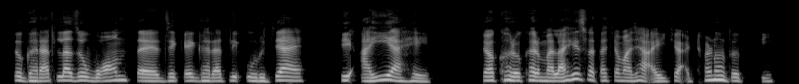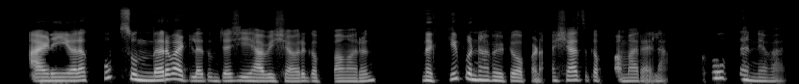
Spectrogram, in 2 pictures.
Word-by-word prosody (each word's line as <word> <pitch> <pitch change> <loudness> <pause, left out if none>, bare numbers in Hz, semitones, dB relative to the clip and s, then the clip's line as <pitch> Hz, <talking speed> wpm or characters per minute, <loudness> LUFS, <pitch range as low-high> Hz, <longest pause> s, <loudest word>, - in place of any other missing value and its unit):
जो 185 - +1
घरातला 165 +3 +3
जो 185 - +3
वार्म्थ 185 +3 0
आहे 155 -1 +5
जे 170 - 0
काही 165 +1 -1
घरातली 165 +1 -1
ऊर्जा 165 +2 +2
आहे 180 -2 +3 0.4
ती 190 - +3
आई 160 +7 +3
आहे. 155 -6 +2 0.6
तेव्हा 180 0 +4
खरोखर 180 -1 +4
मलाही 170 +8 +4
स्वतःच्या 180 -5 -3
माझ्या 165 +1 +1
आईची 145 -1 -1
आठवण 195 +9 -1
होत 205 -5 +4
होती 150 -2 -6 0.6
आणि 170 0 +4
मला 175 +2 +3 0.2
खूप 325 +5 -7
सुंदर 195 - +3
वाटलं 175 -9 +2
तुमच्याशी, 170 +1 -4
ह्या 160 -2 +2
विषयावर 155 0 -3
गप्पा 145 -1 -6
मारून. 150 +4 -4 0.5
नक्की 190 +6 -1
पुन्हा 210 -7 +2
भेटू 175 -2 -2
आपण 155 -2 -5
अशाच 190 +2 -1
गप्पा 180 - -8
मारायला. 155 0 -7 0.4
खूप 295 0 -3
धन्यवाद! 160 - -5
170 Hz, 155 wpm, -25 LUFS, 160-190 Hz, 0.6 s, आहे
